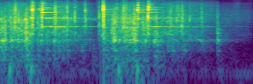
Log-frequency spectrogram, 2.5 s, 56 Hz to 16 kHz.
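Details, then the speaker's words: Monster Moto minibike, called four-stroke when tested but two-stroke earlier, compression test while pull-starting: a few slow strokes with an even chuff and firm pushback. It reads 90 PSI, good compression. "90 PSI compression that is not bad at all for a uh four stroke two"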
